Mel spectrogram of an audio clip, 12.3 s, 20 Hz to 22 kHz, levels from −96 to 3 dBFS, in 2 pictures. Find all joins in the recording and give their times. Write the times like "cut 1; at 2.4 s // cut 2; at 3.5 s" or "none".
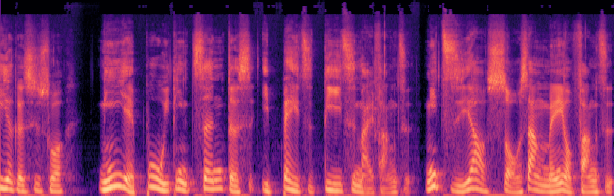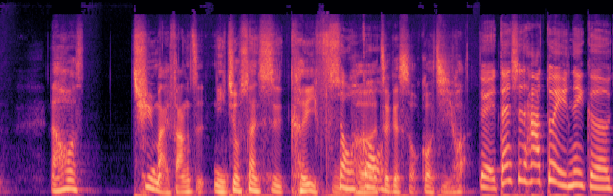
cut 1; at 4.2 s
